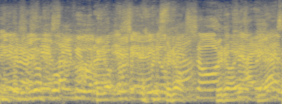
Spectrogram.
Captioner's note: they speak at the time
